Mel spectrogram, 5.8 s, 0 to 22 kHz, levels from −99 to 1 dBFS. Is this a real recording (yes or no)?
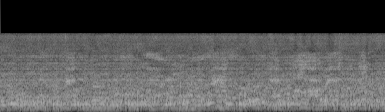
no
